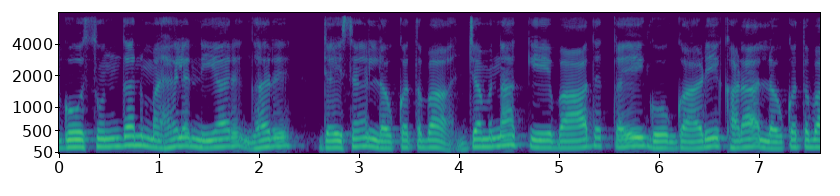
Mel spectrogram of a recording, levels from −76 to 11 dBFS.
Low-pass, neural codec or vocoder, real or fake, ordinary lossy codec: 7.2 kHz; none; real; none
